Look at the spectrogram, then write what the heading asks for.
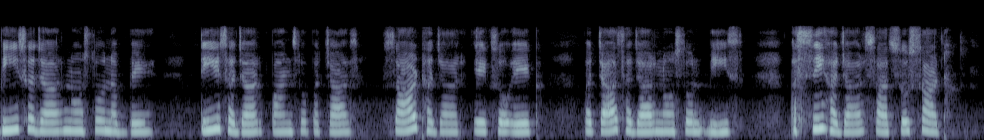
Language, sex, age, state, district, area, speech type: Hindi, male, 60+, Rajasthan, Jaipur, urban, spontaneous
